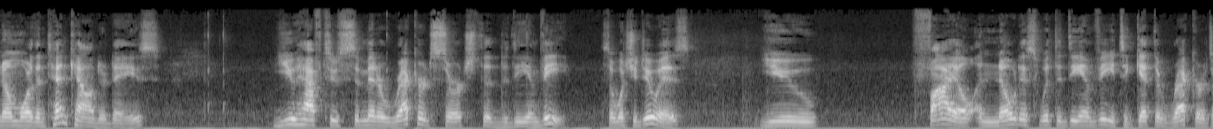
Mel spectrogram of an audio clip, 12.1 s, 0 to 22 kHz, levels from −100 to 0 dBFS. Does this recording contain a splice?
no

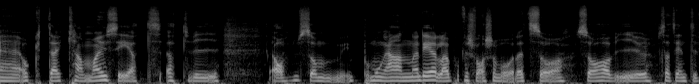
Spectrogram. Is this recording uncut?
yes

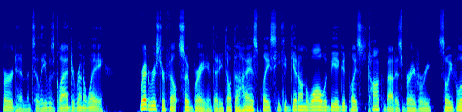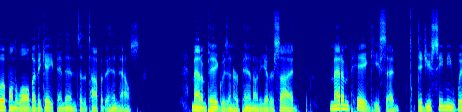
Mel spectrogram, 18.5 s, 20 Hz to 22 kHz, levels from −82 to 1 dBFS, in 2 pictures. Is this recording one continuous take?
no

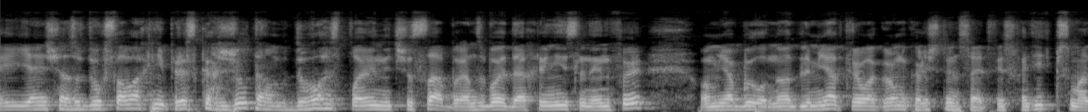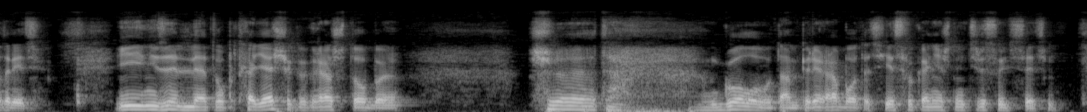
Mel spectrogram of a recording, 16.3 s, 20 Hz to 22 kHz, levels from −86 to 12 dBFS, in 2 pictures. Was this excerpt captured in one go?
yes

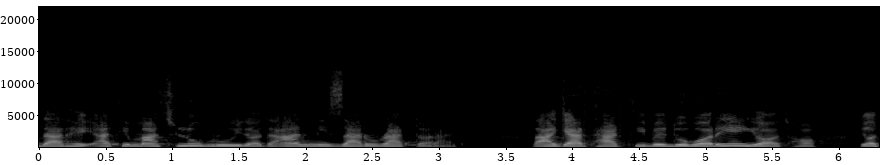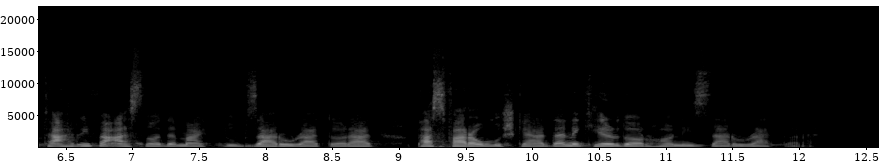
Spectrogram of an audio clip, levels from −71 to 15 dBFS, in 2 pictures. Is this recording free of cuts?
yes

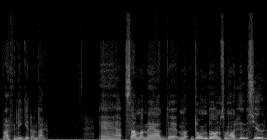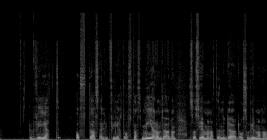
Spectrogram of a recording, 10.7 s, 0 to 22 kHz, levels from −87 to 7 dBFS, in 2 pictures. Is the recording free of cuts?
no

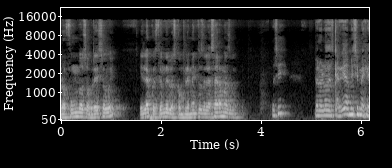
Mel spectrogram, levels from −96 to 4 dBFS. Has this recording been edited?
yes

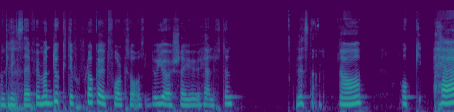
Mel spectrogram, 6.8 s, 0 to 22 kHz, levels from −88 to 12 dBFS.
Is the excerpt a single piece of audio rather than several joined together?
no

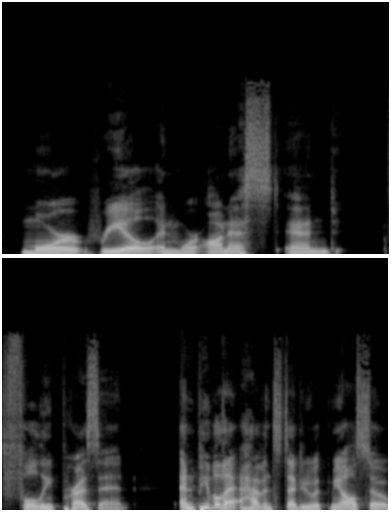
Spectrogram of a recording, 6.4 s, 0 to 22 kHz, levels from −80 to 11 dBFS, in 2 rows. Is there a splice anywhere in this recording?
yes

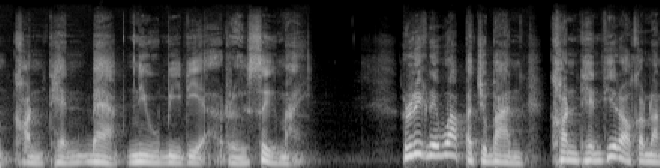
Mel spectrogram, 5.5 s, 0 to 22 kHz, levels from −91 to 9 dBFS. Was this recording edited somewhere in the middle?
no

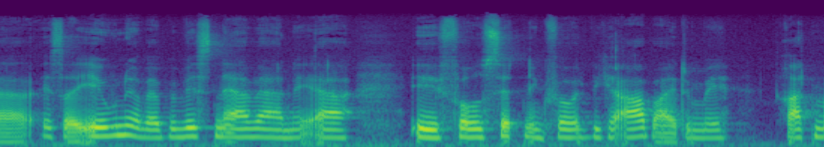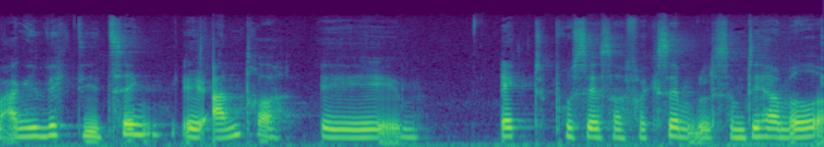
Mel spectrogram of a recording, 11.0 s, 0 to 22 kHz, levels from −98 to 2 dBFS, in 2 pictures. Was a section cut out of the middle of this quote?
no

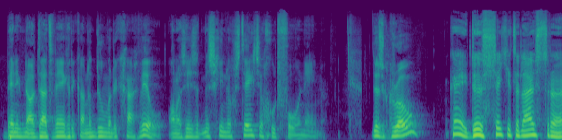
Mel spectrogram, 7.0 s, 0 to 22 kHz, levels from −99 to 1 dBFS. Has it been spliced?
yes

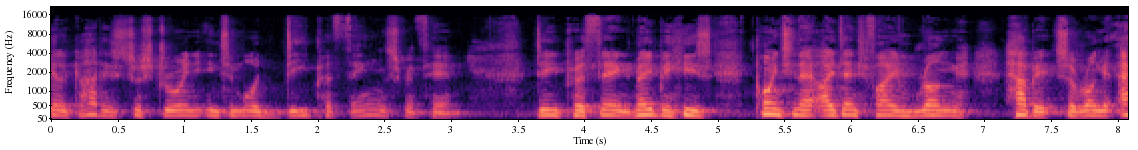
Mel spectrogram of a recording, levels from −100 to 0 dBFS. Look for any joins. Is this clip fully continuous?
yes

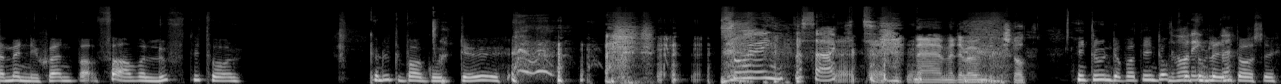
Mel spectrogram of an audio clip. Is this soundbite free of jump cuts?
yes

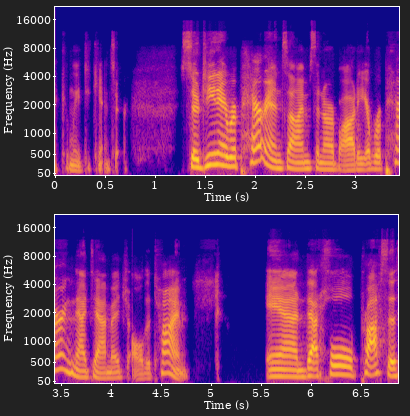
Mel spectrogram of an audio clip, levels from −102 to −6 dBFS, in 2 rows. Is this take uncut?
no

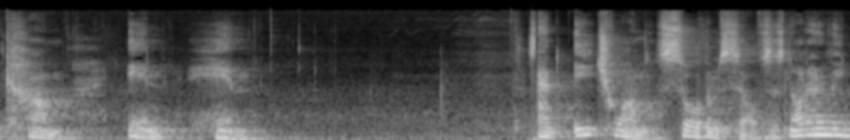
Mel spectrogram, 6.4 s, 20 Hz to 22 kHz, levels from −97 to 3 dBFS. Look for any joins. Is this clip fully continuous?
no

